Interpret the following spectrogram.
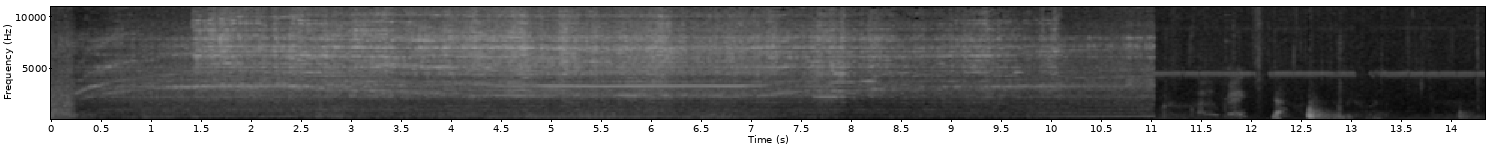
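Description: Benchtop table saw running steadily as its blade cuts through a wooden 4x4 post. It gives way about eleven seconds in to quieter, scattered short sounds.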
